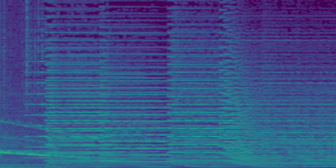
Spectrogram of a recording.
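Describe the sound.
A sheriff's car siren wails loud and unbroken, its harmonic tone sweeping up and down over a steady low rumble.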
